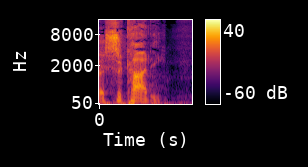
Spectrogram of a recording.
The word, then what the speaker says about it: Cicotte: Kikot. Is that how you say it? – Uh, Cicotte.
